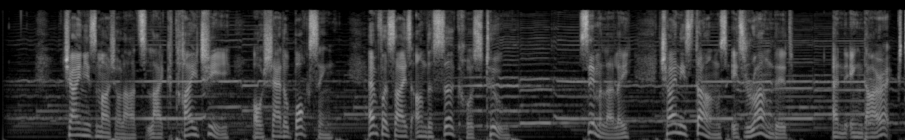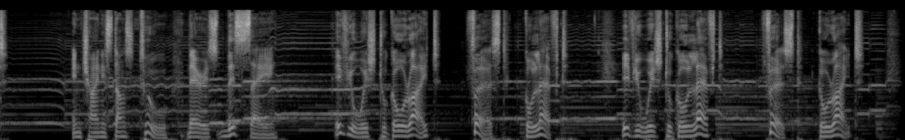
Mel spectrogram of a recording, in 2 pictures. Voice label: english chinese accent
